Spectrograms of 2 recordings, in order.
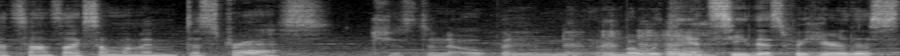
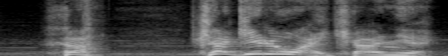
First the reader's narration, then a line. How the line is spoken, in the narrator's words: a shout to your right, a voice that just goes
